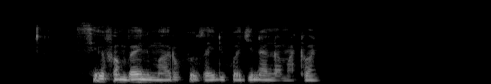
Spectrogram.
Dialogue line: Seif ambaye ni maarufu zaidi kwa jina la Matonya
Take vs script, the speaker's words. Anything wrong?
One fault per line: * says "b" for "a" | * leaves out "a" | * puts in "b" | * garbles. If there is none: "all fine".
all fine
